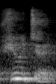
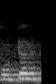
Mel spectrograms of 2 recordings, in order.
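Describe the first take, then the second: First: The middle sound is a ch sound. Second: The middle sound is a plain t. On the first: The speaker calls it right. "એ છે ફ્યુચર" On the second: The speaker calls it wrong. "પણ એ ફૂટર છે નહીં"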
